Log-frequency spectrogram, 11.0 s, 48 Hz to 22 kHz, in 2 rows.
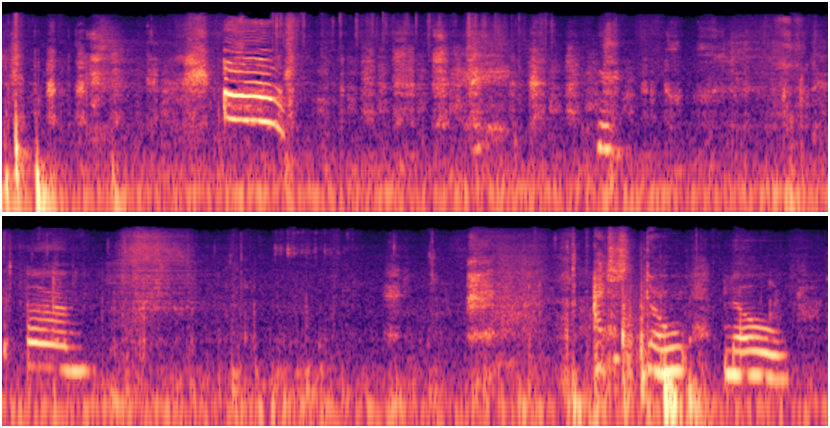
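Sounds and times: small dog panting: 0.0 - 5.9.

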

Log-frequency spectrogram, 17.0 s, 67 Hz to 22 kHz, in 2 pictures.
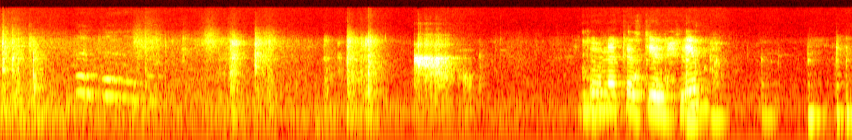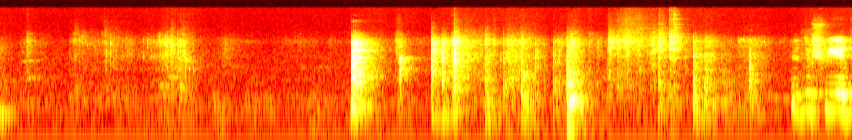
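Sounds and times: milk pouring into bowl: 9.2 - 10.7.

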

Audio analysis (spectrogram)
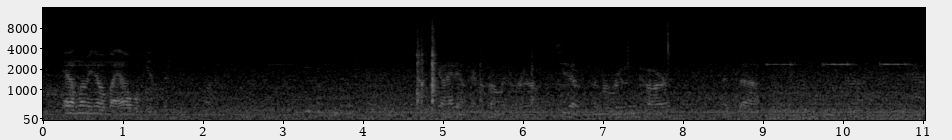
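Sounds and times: vehicle backup alarm beeping: 9.0 - 11.0.

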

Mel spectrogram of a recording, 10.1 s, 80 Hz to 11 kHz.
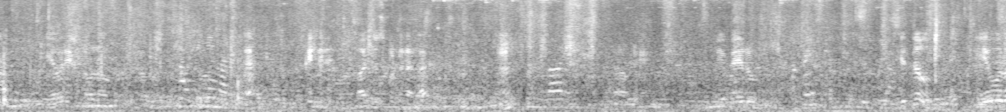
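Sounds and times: people talking in a room: 0.0 - 10.0.

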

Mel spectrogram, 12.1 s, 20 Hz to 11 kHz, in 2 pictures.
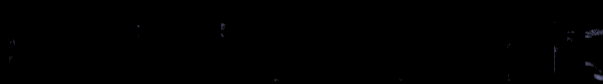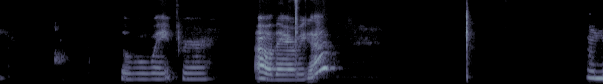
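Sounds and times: woman speaking: 7.3 - 9.5.

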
